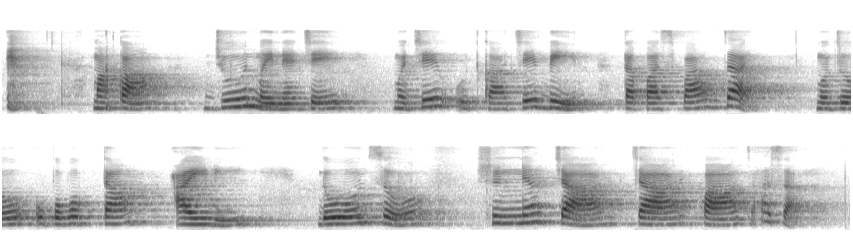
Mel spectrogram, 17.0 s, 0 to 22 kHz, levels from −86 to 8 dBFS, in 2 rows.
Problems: constant background noise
